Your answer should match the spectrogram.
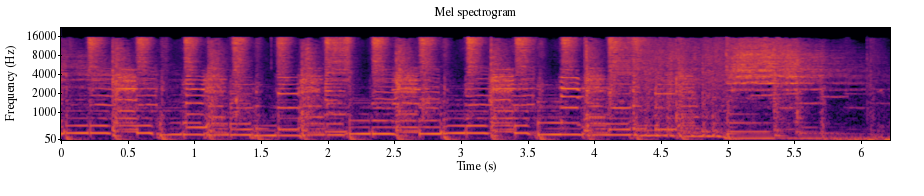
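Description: Background music: a band track with drum kit and plucked guitar playing a steady beat, ending on a held chord near the end.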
